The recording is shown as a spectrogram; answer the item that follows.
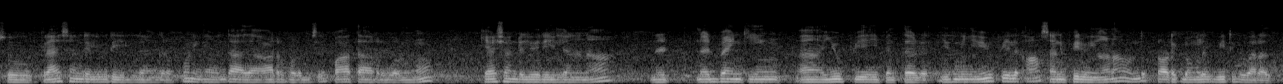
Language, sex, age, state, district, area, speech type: Tamil, male, 18-30, Tamil Nadu, Tirunelveli, rural, spontaneous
